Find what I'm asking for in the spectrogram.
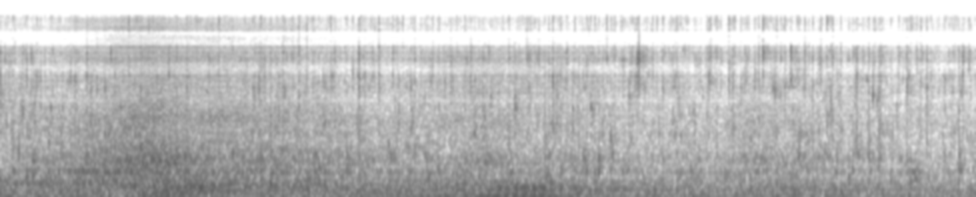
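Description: Fine powder sand for an aquarium being washed in water, a steady close swishing and trickling of water with a constant bright hiss, continuous for about ten seconds, no talking.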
